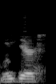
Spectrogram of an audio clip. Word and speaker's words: Lou Gehrig: am I Yes, pronouncing ma'am. that correctly? Yep. If not, Lou Gehrig's disease.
